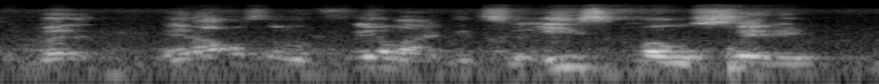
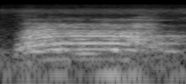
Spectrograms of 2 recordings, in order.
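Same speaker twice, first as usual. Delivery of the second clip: high startled yell; mock shout; 12 semitones higher than usual. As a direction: dodge it with a yell. Imitating the shot.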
